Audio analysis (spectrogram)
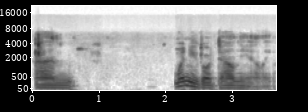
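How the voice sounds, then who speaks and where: A man acting as game master, narrating a tabletop roleplaying scene in halting short phrases. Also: sits low, wildly swooping pitch, creaky, highs cut off, a little hiss or hum.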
